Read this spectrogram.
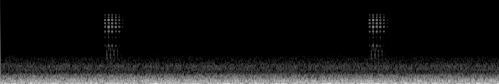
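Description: Short electronic blips sound as game items are picked.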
